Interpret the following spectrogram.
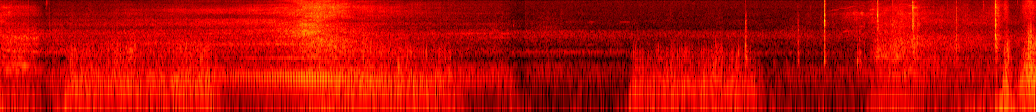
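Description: Road traffic passing close by: one vehicle swells to its loudest about three seconds in with a steady engine hum, then fades, and more vehicle noise rises and falls later.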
